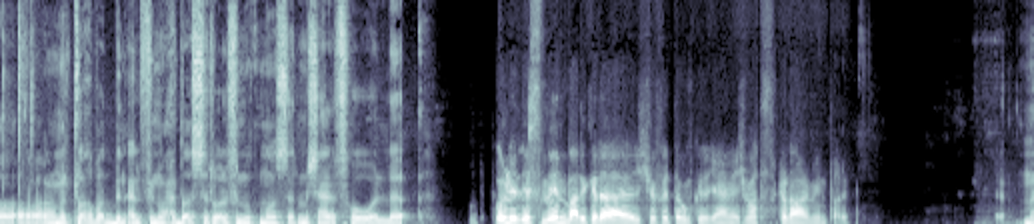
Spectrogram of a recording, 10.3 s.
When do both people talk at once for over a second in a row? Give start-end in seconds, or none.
none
